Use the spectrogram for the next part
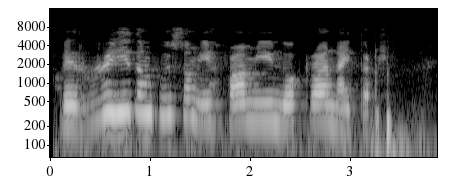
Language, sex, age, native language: Icelandic, female, 20-29, English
